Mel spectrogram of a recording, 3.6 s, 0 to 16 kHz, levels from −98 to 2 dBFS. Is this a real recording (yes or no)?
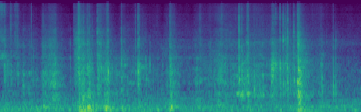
no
